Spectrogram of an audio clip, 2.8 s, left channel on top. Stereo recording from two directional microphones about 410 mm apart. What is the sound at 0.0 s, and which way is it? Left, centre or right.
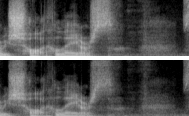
Speech, centre.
